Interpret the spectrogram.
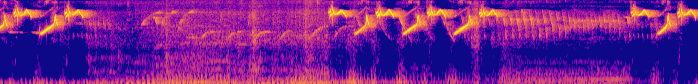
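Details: Cinereous tit, or gelatik batu, in 'bongkar isian' song for training kept birds. Loud bursts of rapid upslurred, trilled notes alternate with softer stretches of faint whistles and a background rumble.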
